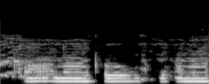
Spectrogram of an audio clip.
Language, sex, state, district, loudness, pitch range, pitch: Hindi, male, Bihar, Araria, -13 LUFS, 140-145 Hz, 145 Hz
